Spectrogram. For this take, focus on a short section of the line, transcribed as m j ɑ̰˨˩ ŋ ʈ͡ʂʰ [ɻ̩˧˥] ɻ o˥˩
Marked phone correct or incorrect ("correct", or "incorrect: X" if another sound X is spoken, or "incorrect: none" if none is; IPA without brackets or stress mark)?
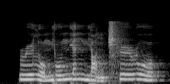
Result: incorrect: ɻ̩˥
